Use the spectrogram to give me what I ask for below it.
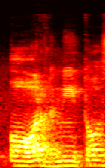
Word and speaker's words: Hornitos: You don't pronounce the H, It's ornitos, That's how I'm going to say it.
